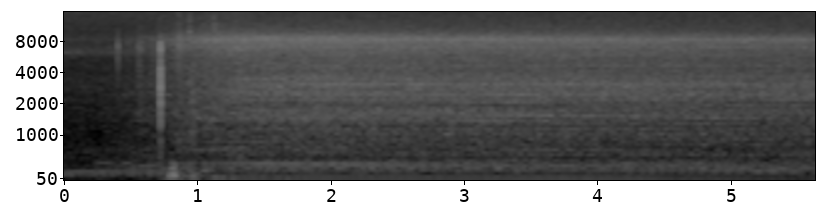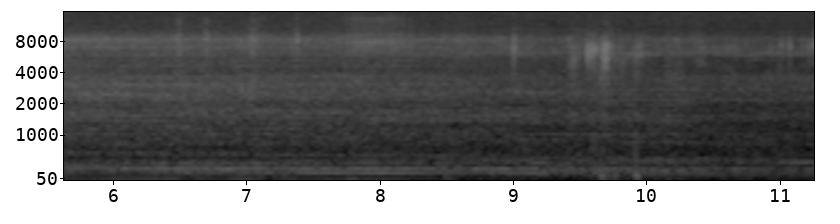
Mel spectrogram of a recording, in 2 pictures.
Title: My PC, but CPU fan is noisy after it's been restarted again.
